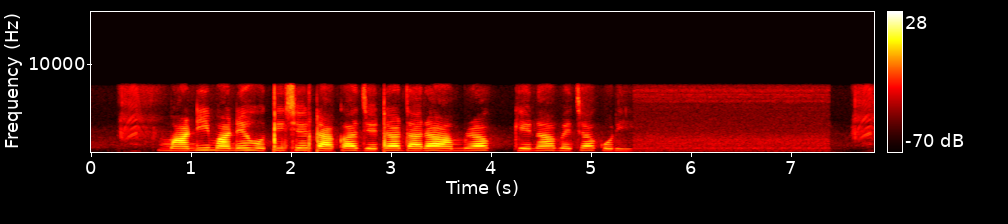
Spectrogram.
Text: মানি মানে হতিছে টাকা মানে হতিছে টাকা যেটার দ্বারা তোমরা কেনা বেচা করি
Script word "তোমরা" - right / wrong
wrong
